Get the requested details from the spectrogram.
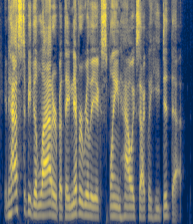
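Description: With an American accent and a fairly high pitch, a man speaks in a dry, close sound with no echo. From North Carolina, Chapel Hill. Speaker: podcast guest, comedian and podcaster. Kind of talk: casual chat. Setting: video call.

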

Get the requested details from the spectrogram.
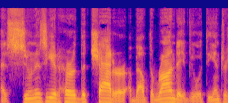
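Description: Someone is reading aloud in a natural voice, and the intonation rises and falls in a lively way.

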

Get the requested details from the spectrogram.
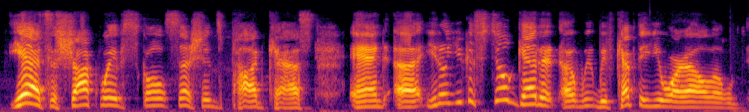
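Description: A man at a fairly slow pace, with a Californian accent, against a quiet background. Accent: Californian American. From Southern California, Orange County. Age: 50s. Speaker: metal documentary filmmaker and podcast host. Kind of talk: casual interview chat.

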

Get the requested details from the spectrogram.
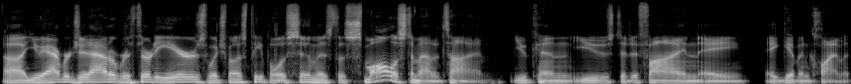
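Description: This man has a very deep, low pitch, ordinary pitch variation and an American accent. He keeps a moderate pace with hardly any pauses. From Pennsylvania, Lancaster. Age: 60s. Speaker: TV meteorologist. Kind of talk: interview. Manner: halting, many fillers.

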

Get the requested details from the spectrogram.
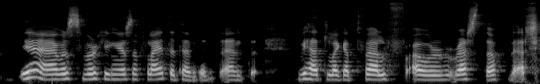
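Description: A woman with a strong Icelandic accent, fairly high in pitch with fairly even intonation, at a moderate pace, in a very clean recording with a silent background and a dry, close sound with no echo. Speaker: crime novelist. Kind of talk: interview. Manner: laughs often.

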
